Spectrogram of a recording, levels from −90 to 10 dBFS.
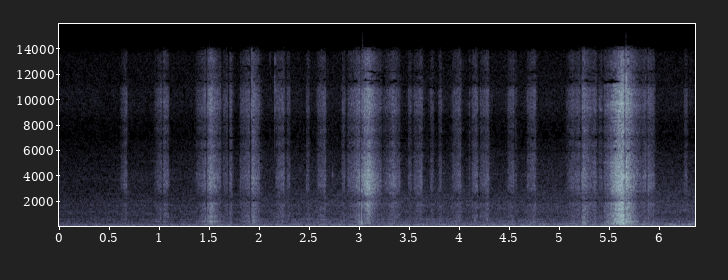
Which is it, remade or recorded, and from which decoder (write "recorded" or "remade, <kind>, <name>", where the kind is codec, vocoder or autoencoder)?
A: recorded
